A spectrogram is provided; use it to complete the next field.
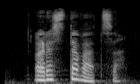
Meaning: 1. to part, to separate 2. to leave (homeland, home) 3. to give up 4. to break up
- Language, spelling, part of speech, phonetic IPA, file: Russian, расставаться, verb, [rəs(ː)tɐˈvat͡sːə], Ru-расставаться.ogg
